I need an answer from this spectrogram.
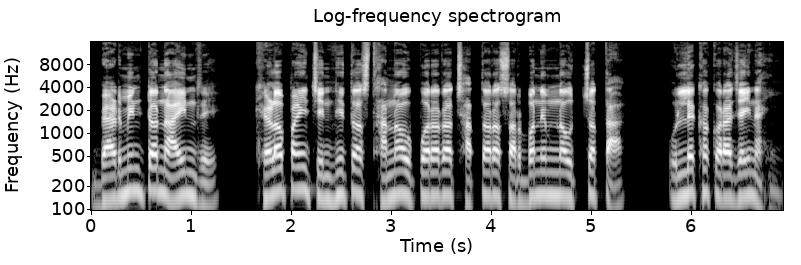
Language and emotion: Odia, neutral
